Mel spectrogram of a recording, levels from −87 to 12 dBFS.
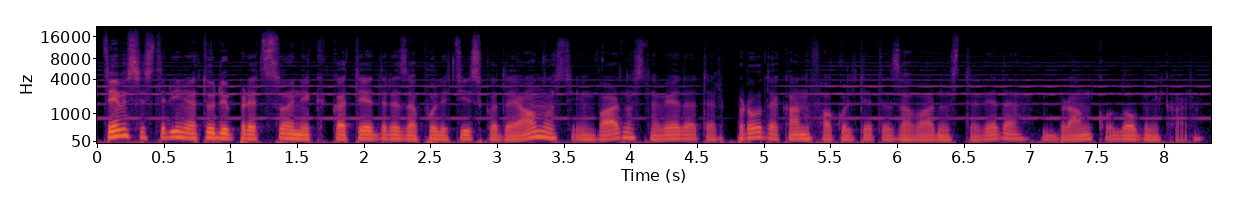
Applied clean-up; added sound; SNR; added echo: none; Bowed string instrument; 20 dB; none.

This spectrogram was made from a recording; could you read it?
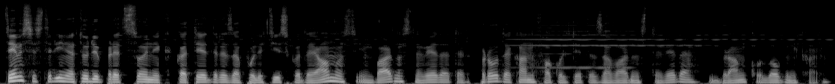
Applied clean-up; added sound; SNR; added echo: classical method Wiener filter.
